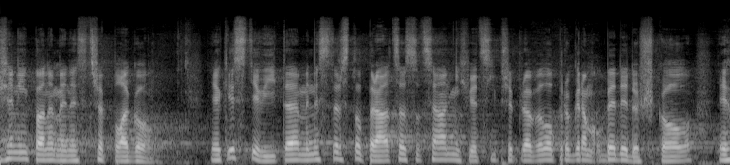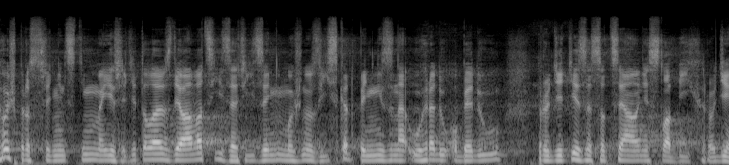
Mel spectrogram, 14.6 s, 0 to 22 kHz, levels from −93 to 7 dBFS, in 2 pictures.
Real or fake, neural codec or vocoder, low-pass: fake; vocoder, 44.1 kHz, 128 mel bands, Pupu-Vocoder; 14.4 kHz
